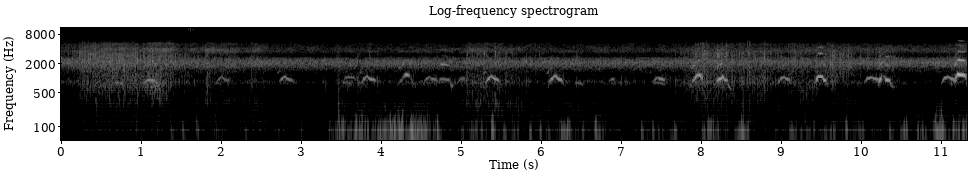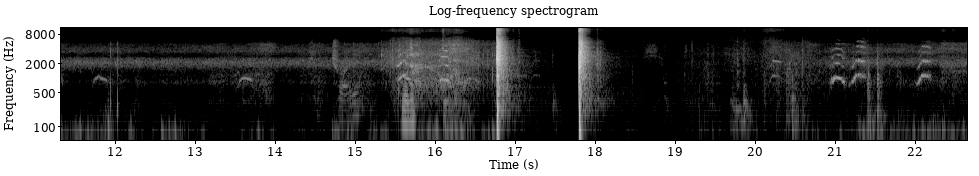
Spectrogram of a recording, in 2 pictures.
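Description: A flock of tundra swans calling in flight, a long run of short rising hoots, over wind rumble on the microphone. Near the end come two shotgun shots about a second apart, the loudest sounds.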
